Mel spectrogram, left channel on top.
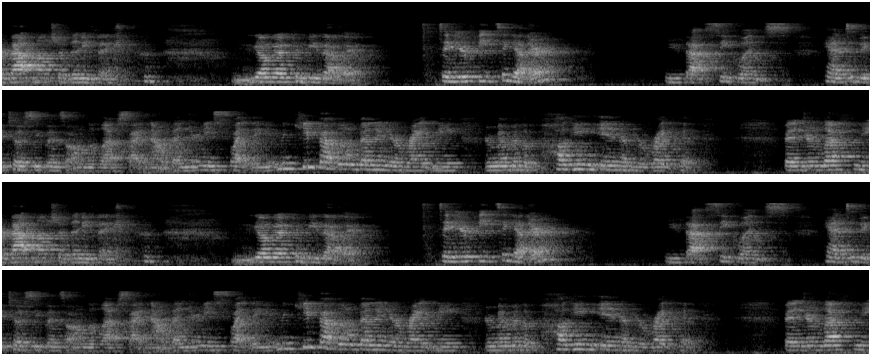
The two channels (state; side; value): normal; both; correlation 0.56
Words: of anything. Yoga can be that way. Take your feet together. Do that sequence, hand to big toe sequence on the left side. Now bend your knees slightly. You're going to keep that little bend in your right knee. Remember the hugging in of your right hip. Bend your left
